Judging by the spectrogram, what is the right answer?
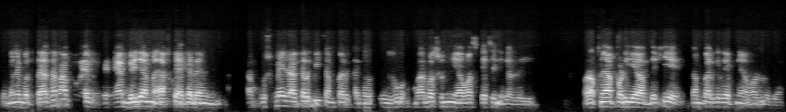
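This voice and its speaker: A man's voice: mid-range voice, fairly even intonation, brisk, slightly rough, dry recording, narrow, tinny audio. A man teaching Quran recitation in an online class, patiently repeating letter sounds and checking whether his students understood.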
